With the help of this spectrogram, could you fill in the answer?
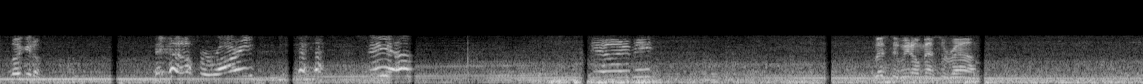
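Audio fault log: Throughout, clock drift between sender and receiver: the sending end's clock runs slow, roughly 5 percent behind, so the jitter buffer keeps draining. The receiver has to keep stretching the audio to cover the shortfall, which gives small, unevenly spaced timing hiccups.
0.16 to 11.32 s, repeated timing corrections: the receiver keeps repeating short slivers to stay in step, playing at about 99 percent speed and adding roughly a tenth of a second overall. All of them go the same way, though they are unevenly spaced.
0.45 to 5.9 s, scattered short gaps: about ten late or lost packets, each patched by carrying the last bit of sound forward. That covers roughly 300 ms, with none longer than about 70 ms. You hear brief smears and ticks against the 4 kHz-limited G.711 sound.
8.25 to 11.17 s, scattered short gaps: a second cluster, about three holes this time, again filled by extending the preceding audio. 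It totals roughly 150 ms, with the longest around 70 ms, and comes across as quick smudges or hiccups.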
